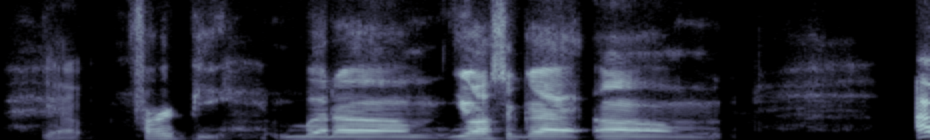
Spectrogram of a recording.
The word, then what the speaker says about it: Furphy: We got Johnny Furphy. I think it's how you pronounce it. That is such a bad fuck because I'm like Murphy, but it's an F. Yep. Furphy.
